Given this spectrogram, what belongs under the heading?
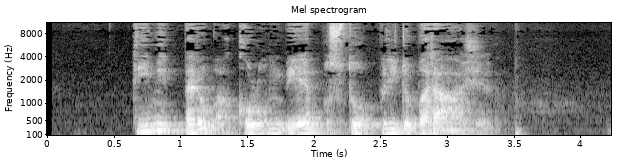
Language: Czech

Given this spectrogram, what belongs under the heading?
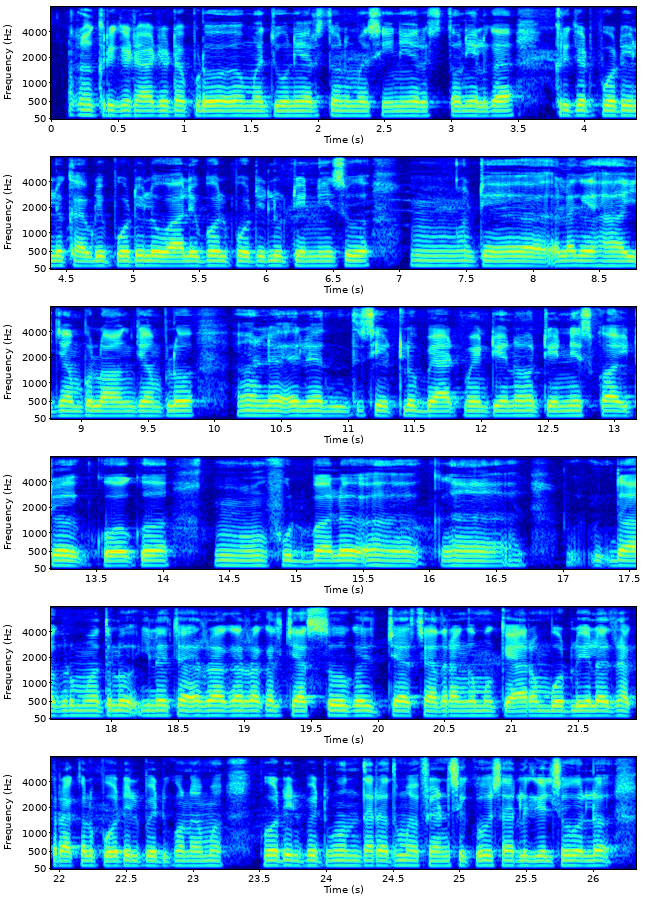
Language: Telugu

